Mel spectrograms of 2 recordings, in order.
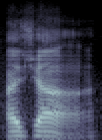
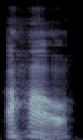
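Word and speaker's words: Ajaw: let's head inside one the pronunciation from spelling would be AA but uh correctly speaking for the language it is a how oh I've been calling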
